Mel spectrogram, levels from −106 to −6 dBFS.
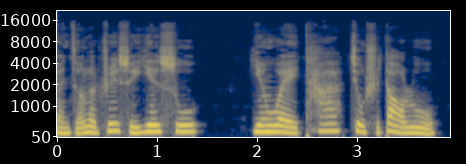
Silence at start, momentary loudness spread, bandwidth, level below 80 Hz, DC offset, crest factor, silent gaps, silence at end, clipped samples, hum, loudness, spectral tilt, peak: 0 s; 7 LU; 11 kHz; -54 dBFS; under 0.1%; 14 dB; none; 0.15 s; under 0.1%; none; -22 LUFS; -7 dB/octave; -8 dBFS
